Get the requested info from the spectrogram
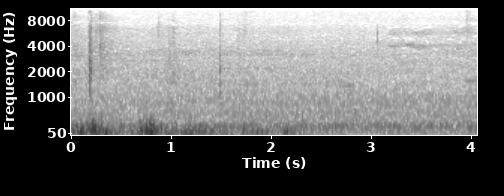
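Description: A few soft knocks and light clicks in the first two seconds as a charger plug is pushed into the side port of a laptop, over a steady low background hum.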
